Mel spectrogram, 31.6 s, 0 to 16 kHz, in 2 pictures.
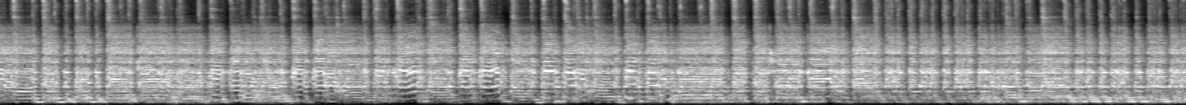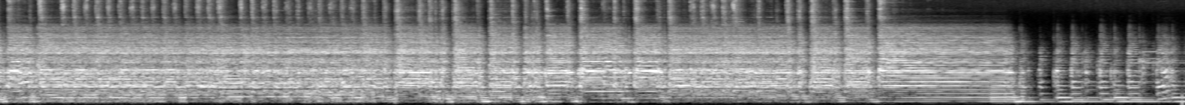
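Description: Les Paul-style electric guitar played through a Brunetti 059 Red amp head: overdriven riffs and chords, settling into held, ringing notes near the end.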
